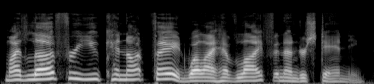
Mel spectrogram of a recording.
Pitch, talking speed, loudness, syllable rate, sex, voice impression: 185 Hz, 190 wpm, -16 LUFS, 4.7 syllables/s, female, very feminine, middle-aged, thin, tensed, slightly weak, dark, hard, clear, fluent, slightly cool, intellectual, very refreshing, very sincere, slightly calm, slightly friendly, slightly reassuring, very unique, slightly elegant, very wild, sweet, very lively, strict, intense, sharp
